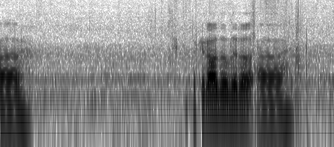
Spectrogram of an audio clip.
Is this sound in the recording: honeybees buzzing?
yes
